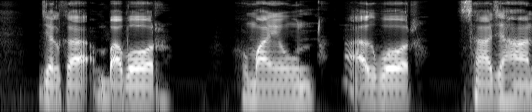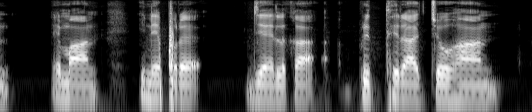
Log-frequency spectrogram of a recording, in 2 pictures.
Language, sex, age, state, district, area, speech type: Santali, male, 30-45, West Bengal, Jhargram, rural, spontaneous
